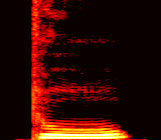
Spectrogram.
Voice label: "堵", Chinese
